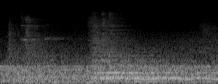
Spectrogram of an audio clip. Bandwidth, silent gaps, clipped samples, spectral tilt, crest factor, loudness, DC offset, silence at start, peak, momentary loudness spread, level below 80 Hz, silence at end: 14 kHz; none; under 0.1%; -7 dB/octave; 14 dB; -27 LUFS; under 0.1%; 0 s; -14 dBFS; 6 LU; -46 dBFS; 0 s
